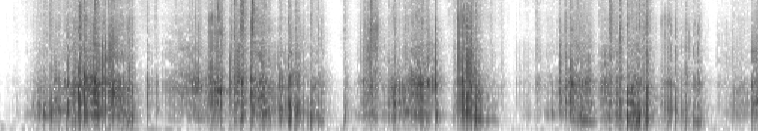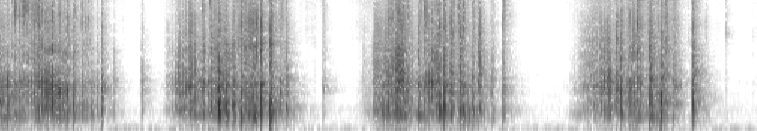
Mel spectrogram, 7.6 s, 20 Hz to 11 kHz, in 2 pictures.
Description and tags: Balloon Scrunch Multiple 2
Recorded as part of a collection of sounds created by manipulating a balloon.
Ballon, Footstep, Leaf, Multiple, Rubber, Stretch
